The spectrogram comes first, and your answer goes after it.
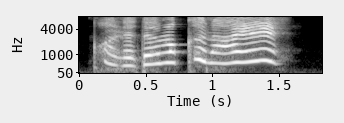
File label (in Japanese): "これでもくらえー", kawaii voice; ASMR; 色々なワンショット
